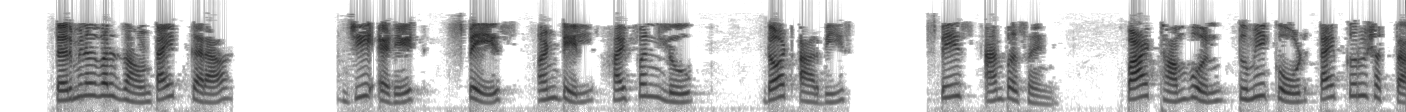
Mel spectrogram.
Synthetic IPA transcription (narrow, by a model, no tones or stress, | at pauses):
ʈəɾminəlʋəɾd͡zãunʈaip̚kəɾa | d͡ʑiʔeɽiʈ | spes | əɳʈiːlhajfənluːp̚ | ɖɔʈaɾbi | spes | æ̃mpəɾseɳʈ | paɾʈ̚t̪ʰãmʋuːnt̪um̤iːkoɽʈaip̚kəɾuːɕək̚t̪a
